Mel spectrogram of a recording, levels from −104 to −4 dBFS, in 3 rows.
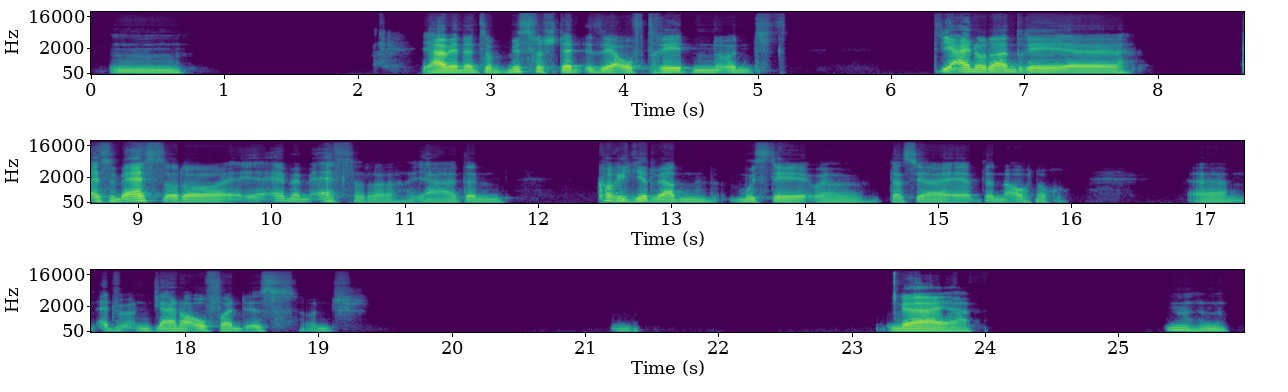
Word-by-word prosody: Mhm. 125 -3 -4 1.8
Ja, 125 +3 +7
wenn 125 - +7
dann 125 -1 +2
so 130 - -1
Missverständnisse 135 0 +1
auftreten 130 0 +1
und 115 -2 -5 1.2
die - - +4
eine 145 -1 +6
oder 135 -1 +6
andere, 125 -3 +3 0.8
äh, - - -2
SMS 145 +2 +3
oder, 115 -3 0
j 115 - -9 0.2
MMS 125 -1 -6
oder 105 +1 -10
ja, 110 0 -9
dann 110 -1 -7 0.7
korrigiert 140 -2 +2
werden 120 -2 -2
musste, 130 0 -5
äh, 110 -2 -5 0.2
dass 110 -2 -9
ja, 110 -2 -3
äh, 105 +1 -5
dann 110 -2 -8
auch 110 0 -7
noch, 110 0 -13 0.9
ähm, 110 +1 -10
etw 120 0 -10
'n 120 -3 -10
kleiner 115 0 0
Aufwand 125 -2 -1
ist 110 - -10
und 105 -1 -16 2.1
Mhm. 115 0 -16 1.9
Ja, 120 -4 +6
ja. 100 -1 -3 1.5
Mhm. 130 -4 -4
120 Hz, 95 wpm, -23 LUFS, 110-130 Hz, 2.1 s, Ja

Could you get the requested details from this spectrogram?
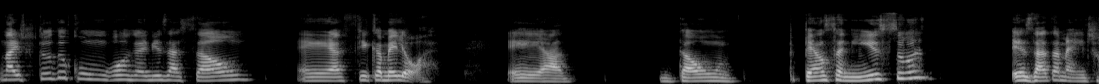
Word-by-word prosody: Mas 215 0 +1
tudo 265 +5 -7
com 240 -5 -8
organização, 200 0 -2 0.4
eh, 170 0 0
fica 200 0 0
melhor, 195 0 +2 0.7
eh, 150 -1 -2 1.2
então 155 +1 0 0.5
p - - -17
pensa 195 +2 +4
nisso. 225 +9 +2 1.1
Exatamente, 175 -3 +2
195 Hz, 70 wpm, -24 LUFS, 170-215 Hz, 1.2 s, pensa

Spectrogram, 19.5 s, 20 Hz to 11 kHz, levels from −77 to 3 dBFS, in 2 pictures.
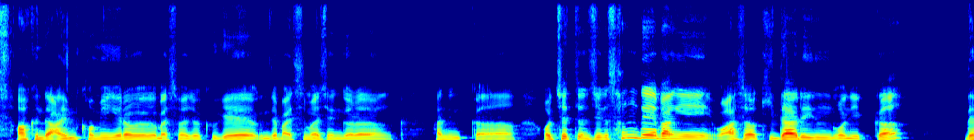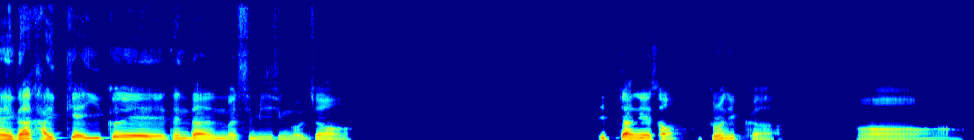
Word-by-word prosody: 아 125 0 +3
근데 125 0 +1
"I'm 110 +6 +1
coming."이라고 125 -7 0
말씀하셨 100 +2 -3
그게 105 +1 -6 0.3
근데 100 +1 -4
말씀하신 110 +5 -4
거랑 100 -3 -2 0.4
하니까 95 -9 -5 0.2
어쨌든 160 +9 -1
지금 145 0 -3
상대방이 185 - +2
와서 160 +11 +1
기다리는 130 -1 +5
거니까 100 -5 -1 0.6
"내가 120 - +5
갈게." 115 +4 0
이게 125 -2 +2
된다는 110 -2 0
말씀이신 85 -1 -11
거죠? 75 - -8 2.4
입장에서 120 - +1 0.3
그러니까. 100 - -5 0.8
어. 75 -7 -10
110 Hz, 225 characters per minute, -21 LUFS, 95-135 Hz, 2.4 s, 기다리는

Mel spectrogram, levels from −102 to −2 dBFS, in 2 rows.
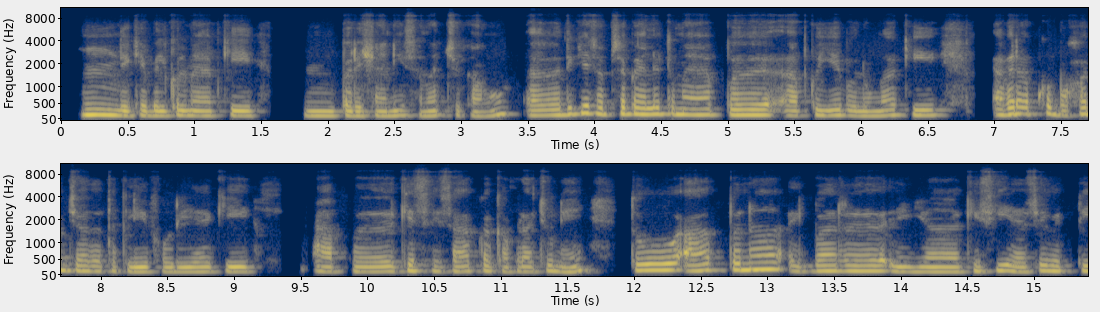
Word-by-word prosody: हुँ, 165 -1 +7
देखिए 140 0 0
बिल्कुल 140 +1 +1
मैं 140 -1 +1
आपकी 140 +1 0 0.4
उम, 135 -1 +1
परेशानी 135 0 0
समझ 140 -1 -4
चुका 140 -2 -7
हूँ। 145 +9 -3 0.2
अ, 150 +2 +1
देखिए 185 +5 +3
सबसे 185 -1 0
पहले 180 0 +5
तो 185 - -3
मैं 170 -1 +3
आप 165 -1 -4 0.4
आपको 140 +2 -3
ये 150 +1 +1
बोलूँगा 140 0 -2
कि 150 -1 0 0.5
अगर 185 +4 +4
आपको 190 +1 -2
बहुत 175 +5 -1
ज़्यादा 155 -3 -2
तकलीफ़ 135 -2 0
हो 135 - -2
रही 135 0 0
है 140 0 -1
कि 140 -1 +2 0.5
आप 140 -1 -3 0.4
किस 160 0 -1
हिसाब 145 0 -4
का 160 - -1
कपड़ा 140 +1 -5
चुनें, 150 -1 -2 0.4
तो 175 - +2 0.3
आप 180 +3 -1
ना 200 +2 +5 0.2
एक 150 0 -8
बार 160 0 +1 0.6
या 135 0 +1
किसी 155 +3 -2
ऐसे 135 +5 -3
व्यक्ति 155 +1 -2
150 Hz, 175 wpm, -27 LUFS, 140-165 Hz, 0.6 s, हुँ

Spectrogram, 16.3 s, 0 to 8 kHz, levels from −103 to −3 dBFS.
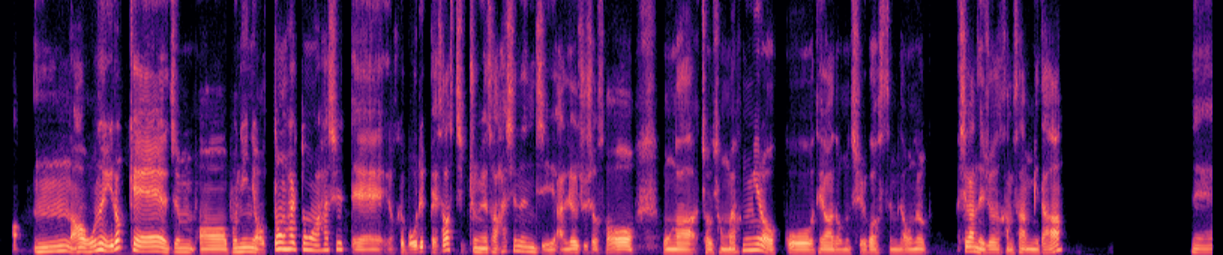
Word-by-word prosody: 어 - - -8 0.2
음 145 +5 0
아 - - +2
오늘 155 +8 +4
이렇게 150 - +5
좀 120 -1 -3
어 105 0 +2
본인이 125 +3 +1
어떤 205 - +3
활동을 195 -4 +2
하실 180 +3 -3
때 100 - -2 0.2
그 - - -4
몰입해서 145 - 0
집중해서 115 -10 -3
하시는지 135 -5 -4
알려 105 +3 0
주셔서 105 0 +1 0.4
뭔가 100 -2 +1
저도 105 -3 -3
정말 100 0 -2
흥미로웠고 100 - +1
대화 100 -1 0
너무 95 0 -7
즐거웠습니다. 95 0 -5
오늘 105 +1 -3 0.5
시간 145 -1 +2
내 105 - +2
주셔서 105 0 -2
감사합니다. 100 -1 -2 1.7
네. 105 -1 -7
110 Hz, 270 characters per minute, -24 LUFS, 100-145 Hz, 1.7 s, 이렇게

